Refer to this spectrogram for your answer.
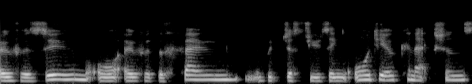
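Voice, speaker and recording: The voice has a gentle tone and an English accent. It moves at a fairly slow pace with ordinary pitch variation. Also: woman. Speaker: clinical hypnotherapist. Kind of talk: interview. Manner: animated when passionate.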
